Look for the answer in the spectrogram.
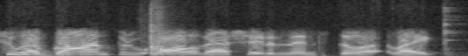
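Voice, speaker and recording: A woman's voice: on the high side, moderate pace, a little hiss or hum. A woman from Ethiopia, a guest in casual conversation, rambling with lots of "like" and "you know" and casual swearing. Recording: tinny, dry phone-like line.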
